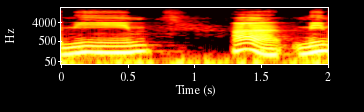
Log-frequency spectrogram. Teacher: মিম জের মিম বা দুই ঠোঁটের ভিজা অংশ থেকে উচ্চারণ হয় মিম দুই ঠোঁটের থেকে উচ্চারণ হয়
